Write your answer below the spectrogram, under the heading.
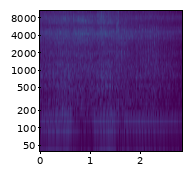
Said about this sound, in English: She's nearly back to the house when she sees Cody cresting the hill in the old service truck.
